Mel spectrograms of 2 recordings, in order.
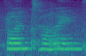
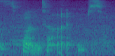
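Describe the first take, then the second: First: Said in the usual way. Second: Whispered. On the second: Real, not acted. Whispered repeat.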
